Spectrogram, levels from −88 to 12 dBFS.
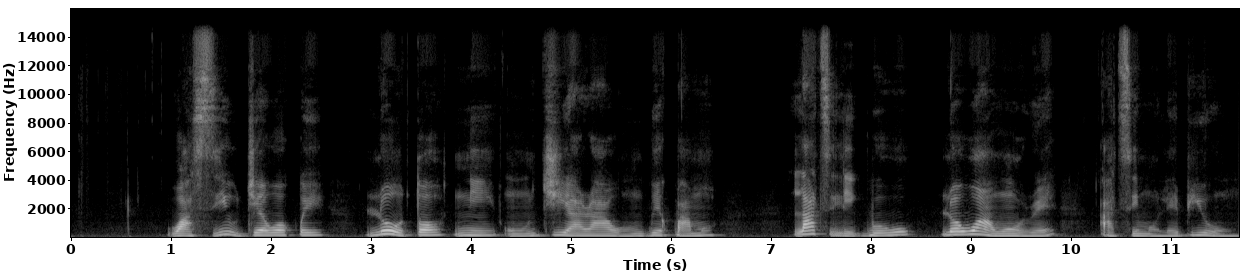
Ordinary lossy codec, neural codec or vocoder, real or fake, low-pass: none; none; real; 14.4 kHz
